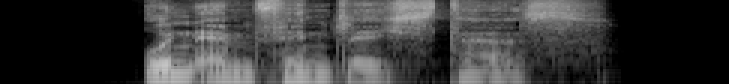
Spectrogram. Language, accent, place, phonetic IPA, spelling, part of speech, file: German, Germany, Berlin, [ˈʊnʔɛmˌpfɪntlɪçstəs], unempfindlichstes, adjective, De-unempfindlichstes.ogg
- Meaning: strong/mixed nominative/accusative neuter singular superlative degree of unempfindlich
